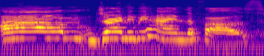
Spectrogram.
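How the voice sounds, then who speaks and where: In a strong Jamaican accent, a woman projects a high, raised voice with lively intonation at a very slow pace while faint music plays in the background. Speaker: vlogger. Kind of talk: casual vlog talk to camera. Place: home room. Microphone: phone near.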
